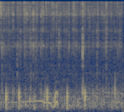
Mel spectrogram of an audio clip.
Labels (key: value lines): label: biophony, cascading saw
recorder: HydroMoth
